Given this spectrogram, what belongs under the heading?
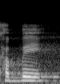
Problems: none marked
